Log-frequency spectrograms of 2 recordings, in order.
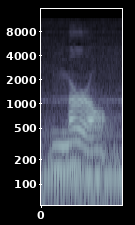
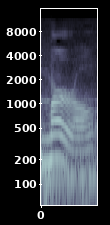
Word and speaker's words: Muriel: the way Or he just pronounced Muriel was Merle. Merle, like M-E-R-L-E, like Haggard.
